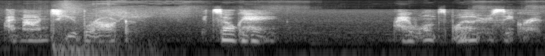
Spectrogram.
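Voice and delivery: playful, hushed secret-keeping; soft mock-confidential murmur; conspiratorial whisper. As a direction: whisper it slyly as if sharing a secret. Conspiratorial aside to pictured look-alike.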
